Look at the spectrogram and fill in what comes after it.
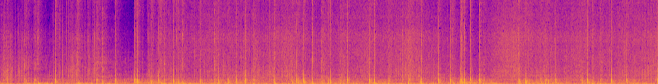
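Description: Aerial fireworks display: a dense, unbroken run of bangs and crackles from shells bursting overhead, many each second.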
